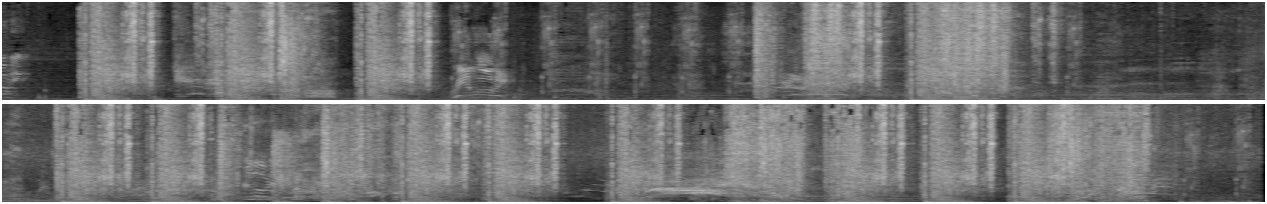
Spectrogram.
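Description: Shotgun blasts boom again and again.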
